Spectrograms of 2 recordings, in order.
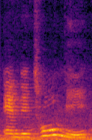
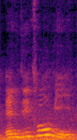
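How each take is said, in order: Both takes have the same delivery.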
